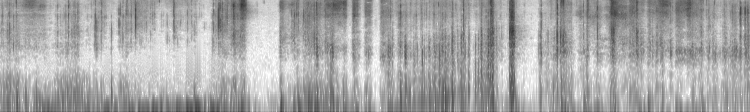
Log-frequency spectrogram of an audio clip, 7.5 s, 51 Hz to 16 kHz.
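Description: Long nails scratch and rub across a long woven wicker tube held horizontally. The result is a dense, continuous crunchy scratching with bright crackles over a low rumble, broken by brief quiet gaps near 2.6 and 5.3 seconds.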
